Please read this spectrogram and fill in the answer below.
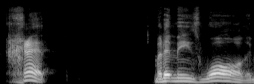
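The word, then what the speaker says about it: חית: And when I think about the wall, I think about this letter, the Kath, right? In the Israeli language, it's pronounced Chet, but it means wall.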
